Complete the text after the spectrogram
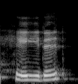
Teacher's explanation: notice the T becomes a flap T, hated. She hated her 9-to-5 job, but loved moonlighting as an actress.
